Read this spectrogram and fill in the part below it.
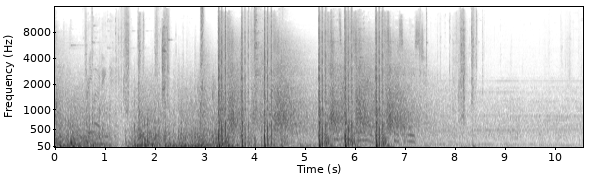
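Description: A weapon reloads with metallic clicks.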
